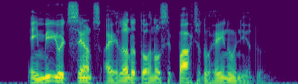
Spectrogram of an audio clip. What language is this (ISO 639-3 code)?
por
